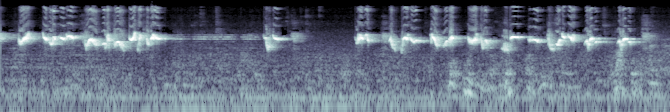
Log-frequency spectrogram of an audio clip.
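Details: Energetic robin song, called gacor: rapid warbling phrases with a brief held whistle, then another long, run-on sequence of rising and falling slurred notes, loud and clear throughout.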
